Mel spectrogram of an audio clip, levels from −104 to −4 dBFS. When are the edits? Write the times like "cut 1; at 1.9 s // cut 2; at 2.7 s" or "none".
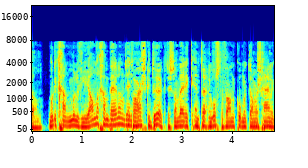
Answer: cut 1; at 2.0 s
